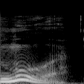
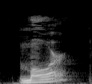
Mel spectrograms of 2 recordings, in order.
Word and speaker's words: moor: Now, you guys all went with the British pronunciation, because in British, the word is moor, moor, moor. But in American English, the moors, more, hear any difference there?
